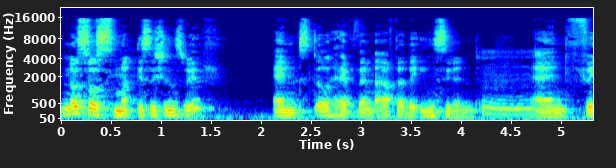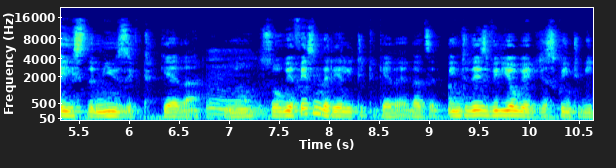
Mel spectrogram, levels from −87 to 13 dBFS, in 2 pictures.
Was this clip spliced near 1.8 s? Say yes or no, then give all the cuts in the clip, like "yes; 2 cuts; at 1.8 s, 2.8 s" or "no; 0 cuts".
no; 1 cut; at 9.2 s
